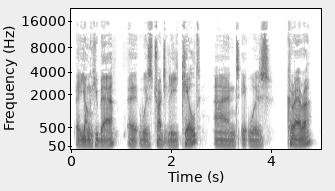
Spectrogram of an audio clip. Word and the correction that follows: Correa: Juan Manuel Correa.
